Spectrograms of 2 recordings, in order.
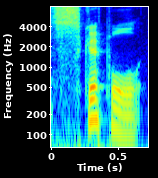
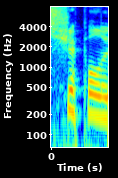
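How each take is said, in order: First: Schiphol with an SK opening, "SKIP-ul"; Dutch-style Schiphol. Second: Schiphol with an SH opening, "SHIP-ul"; English-style Schiphol. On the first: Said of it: "is the Dutch way of saying it". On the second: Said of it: "is the English way of saying it". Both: Shown as a demonstration.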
